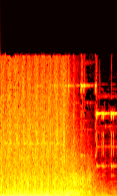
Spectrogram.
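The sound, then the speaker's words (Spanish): A rapid burst of automatic gunfire, loud, with shots rattling in quick succession before trailing off into a sharp, ringing tail. No voices are heard. “Lo matan a balazos.”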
